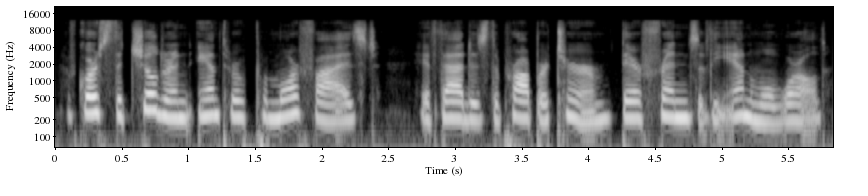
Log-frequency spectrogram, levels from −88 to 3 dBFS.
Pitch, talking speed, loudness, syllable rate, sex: 215 Hz, 155 wpm, -19 LUFS, 5.1 syllables/s, female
